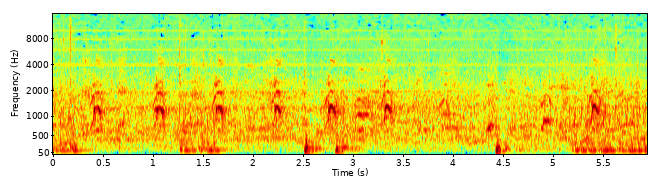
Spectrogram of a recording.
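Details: During protection work at NIAK 2015, the dog Ivar vom Falorie barks steadily about twice a second, each bark short and punchy, over a low rumbling background.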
